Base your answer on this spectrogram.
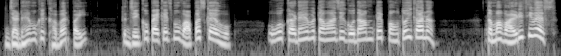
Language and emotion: Sindhi, surprised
